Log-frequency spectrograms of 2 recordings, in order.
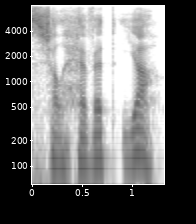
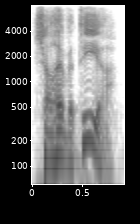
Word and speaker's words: Shalhevet Yah: The name of the book is Shalhevet Yah, which means the flame of God. And everyone would mispronounce it as Shalhevetiyah, which means nothing, which is just gibberish.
